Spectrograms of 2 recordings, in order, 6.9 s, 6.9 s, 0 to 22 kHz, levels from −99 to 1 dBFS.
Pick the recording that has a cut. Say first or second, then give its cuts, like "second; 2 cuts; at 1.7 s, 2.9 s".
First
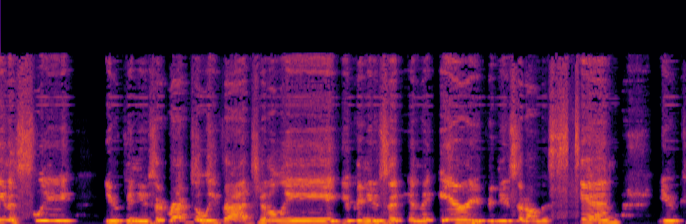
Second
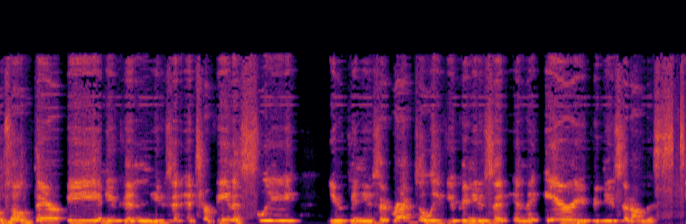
second; 2 cuts; at 1.0 s, 4.5 s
